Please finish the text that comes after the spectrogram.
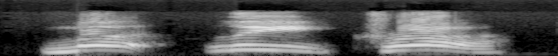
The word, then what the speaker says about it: Mötley Crüe: played in Germany, because the crowd started chanting, "Mötley Crüe, Mötley Crüe." And they were like, "Why are they saying it like that, dude? Why are they mispronouncing it?" And I was like, "The umlauts, dude." They were actually correctly using the umlauts.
